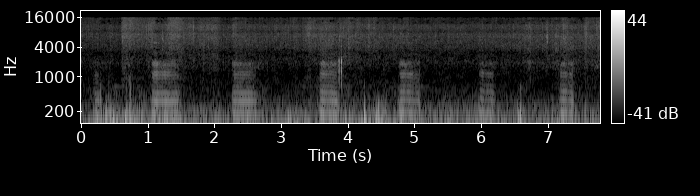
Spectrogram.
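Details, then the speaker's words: Heavily pregnant boer goat doe grunting while getting up: regular short, low voiced grunts; owner also notes teeth grinding and yawning as signs she is close to kidding. "listen to this girl oh are you getting up are you grunting you're so big poor thing"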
